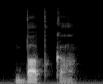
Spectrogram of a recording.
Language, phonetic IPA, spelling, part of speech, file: Polish, [ˈbapka], babka, noun, Pl-babka.ogg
